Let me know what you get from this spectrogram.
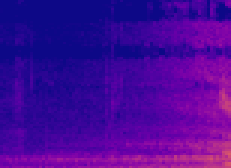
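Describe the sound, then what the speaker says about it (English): Roadside traffic on a road between Ermelo and Volksrust, a steady broadband rumble that swells as a vehicle draws nearer, with a voice talking over it. "sorry for the noise of the traffic"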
